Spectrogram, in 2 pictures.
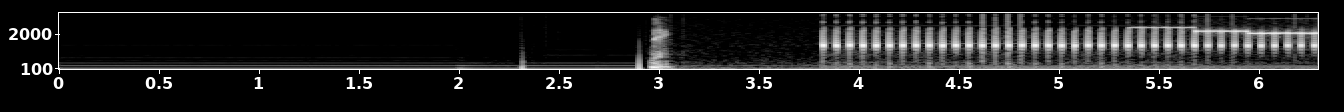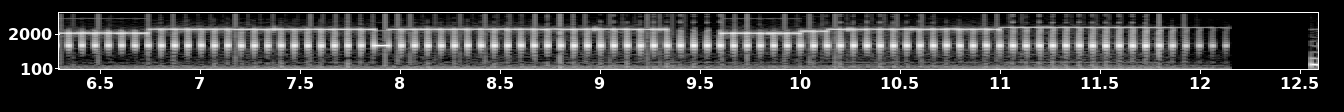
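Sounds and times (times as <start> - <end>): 
SSTV signal: 3.8 - 12.5.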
